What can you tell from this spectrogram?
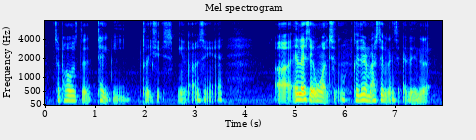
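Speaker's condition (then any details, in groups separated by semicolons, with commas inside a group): Cerebral palsy; wheelchair user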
